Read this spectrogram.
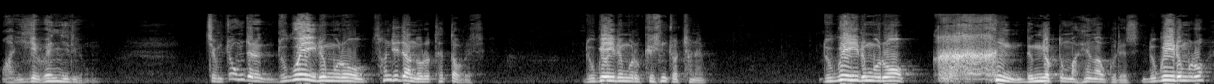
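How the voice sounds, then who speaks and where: A man with a fairly high voice delivers a sermon. He is animated, acts out the voices of the people he quotes, and keeps putting questions to his listeners. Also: a little fast, slightly rough. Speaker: preacher.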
